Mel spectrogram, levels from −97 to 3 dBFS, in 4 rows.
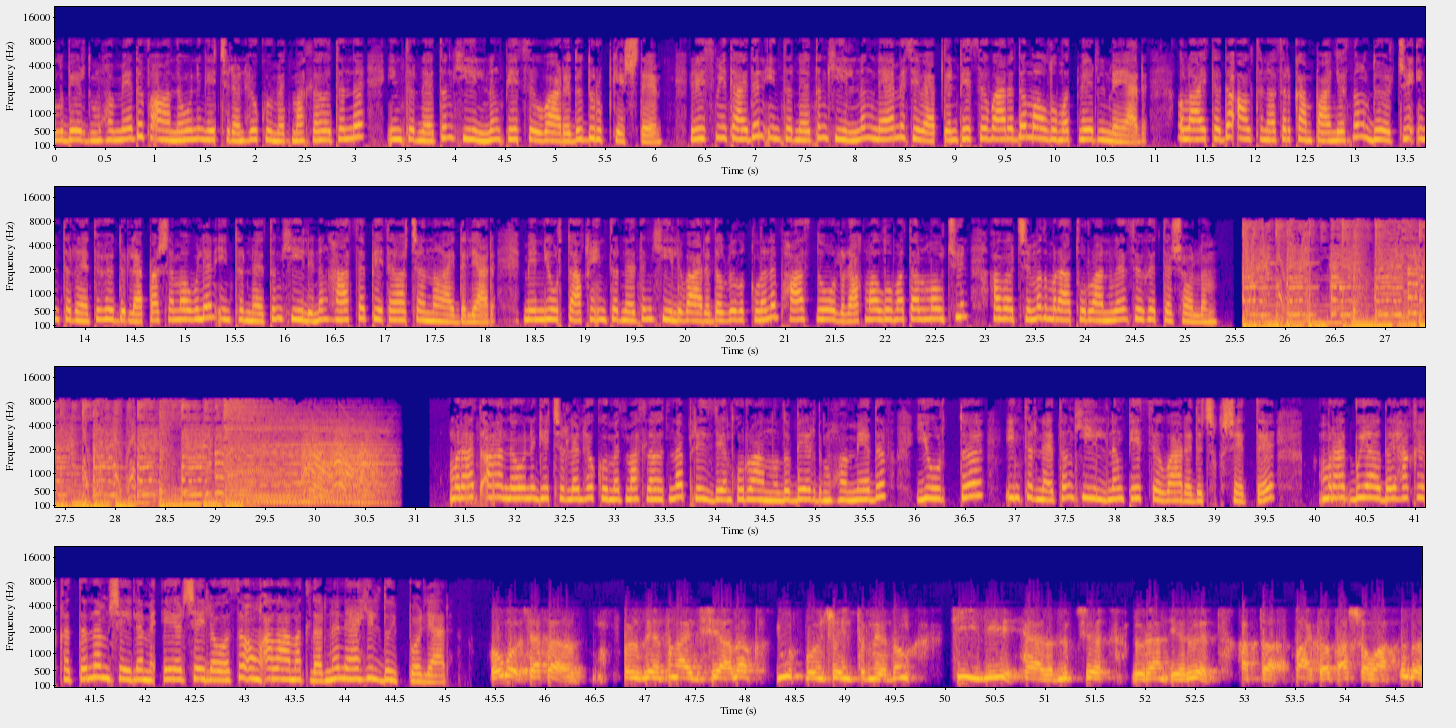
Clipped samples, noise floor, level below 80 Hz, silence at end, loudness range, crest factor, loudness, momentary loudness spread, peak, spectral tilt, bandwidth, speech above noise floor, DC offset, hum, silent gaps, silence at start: under 0.1%; -54 dBFS; -32 dBFS; 0 s; 2 LU; 12 dB; -15 LUFS; 4 LU; -2 dBFS; -5.5 dB/octave; 8.8 kHz; 40 dB; under 0.1%; none; none; 0 s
